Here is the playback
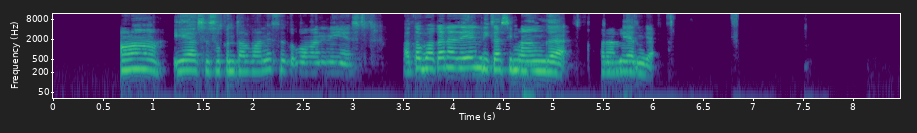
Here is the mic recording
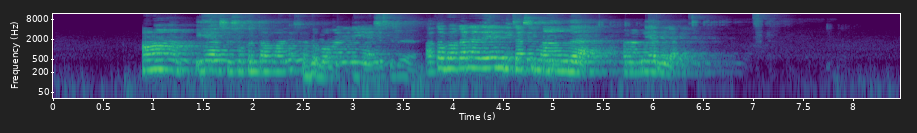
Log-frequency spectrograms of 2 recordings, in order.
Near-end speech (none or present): present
